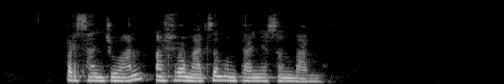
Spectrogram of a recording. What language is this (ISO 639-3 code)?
cat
